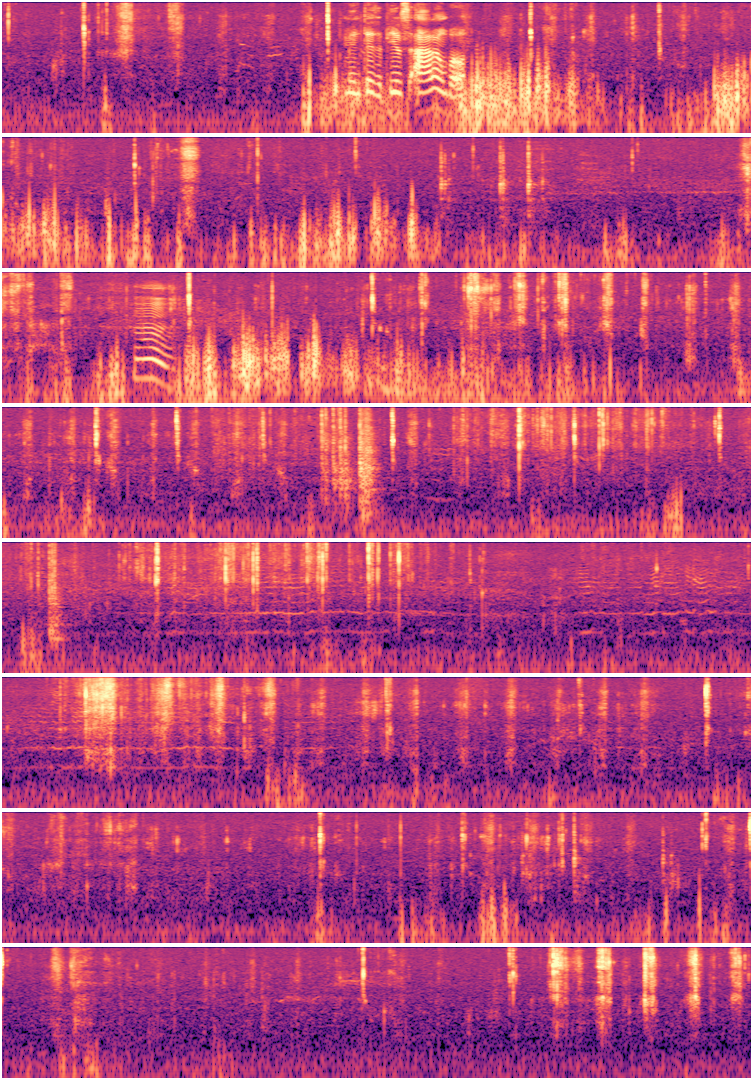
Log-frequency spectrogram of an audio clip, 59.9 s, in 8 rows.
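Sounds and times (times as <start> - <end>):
crunching of fresh vegetables: 0.0 - 3.4, 4.3 - 8.2, 17.6 - 35.7, 37.9 - 59.9
chewing and mouth smacking: 0.5 - 3.4, 4.9 - 8.2, 8.8 - 9.3, 16.6 - 30.4, 38.0 - 59.9.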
